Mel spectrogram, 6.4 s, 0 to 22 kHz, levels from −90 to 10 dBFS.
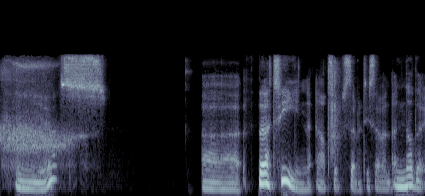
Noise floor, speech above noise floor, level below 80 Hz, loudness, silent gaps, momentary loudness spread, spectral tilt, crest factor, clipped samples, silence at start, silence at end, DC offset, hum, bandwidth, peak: -76 dBFS; 55 dB; -58 dBFS; -21 LUFS; 2.09-2.21 s, 2.46-2.55 s; 15 LU; -4.5 dB/octave; 20 dB; under 0.1%; 0 s; 0 s; under 0.1%; none; 8.2 kHz; -2 dBFS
